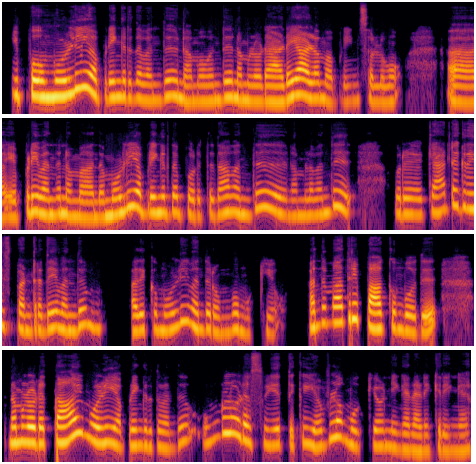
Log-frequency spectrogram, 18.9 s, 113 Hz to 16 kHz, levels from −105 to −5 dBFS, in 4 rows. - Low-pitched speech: No, high, 235 Hz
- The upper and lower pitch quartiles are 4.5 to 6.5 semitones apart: No, average, 3.5 semitones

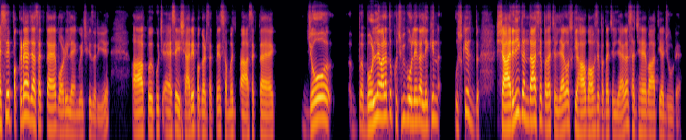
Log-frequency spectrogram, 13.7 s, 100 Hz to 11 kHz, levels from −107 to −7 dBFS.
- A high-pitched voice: No, medium, 150 Hz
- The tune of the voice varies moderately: No, wide, 7.1 semitones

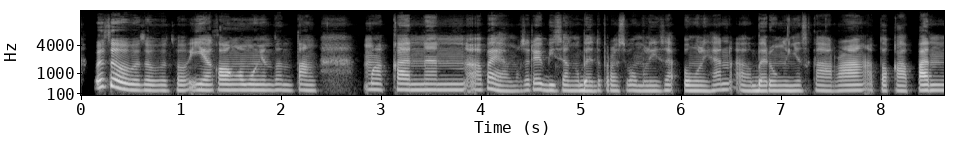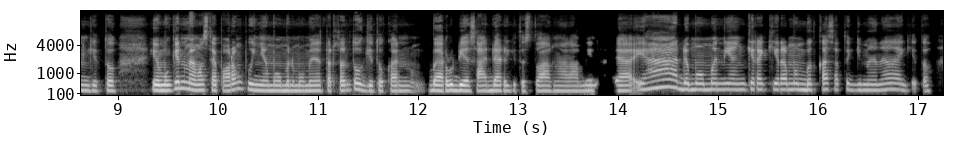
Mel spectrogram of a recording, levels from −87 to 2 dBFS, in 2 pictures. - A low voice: No, high, 200 Hz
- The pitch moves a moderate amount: No, narrow, 2.3 semitones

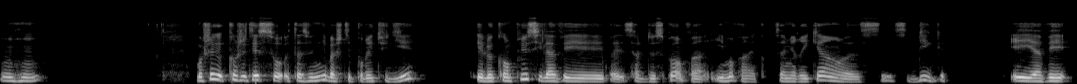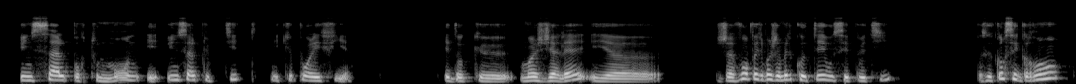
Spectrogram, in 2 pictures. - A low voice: No, medium, 170 Hz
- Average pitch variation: No, wide, 6.4 semitones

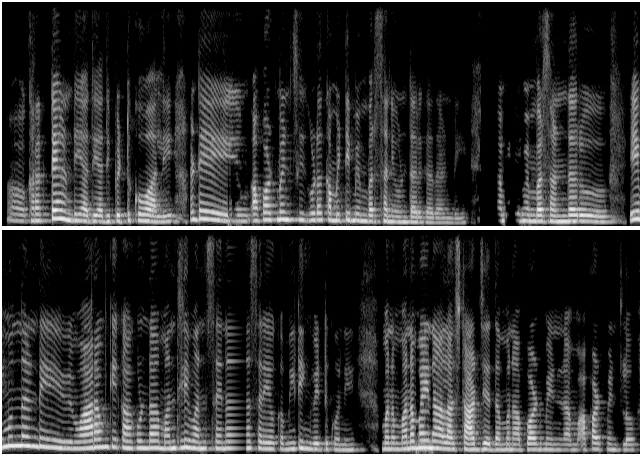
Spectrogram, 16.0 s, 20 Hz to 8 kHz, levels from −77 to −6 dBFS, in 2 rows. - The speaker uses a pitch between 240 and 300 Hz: No, high, 220 Hz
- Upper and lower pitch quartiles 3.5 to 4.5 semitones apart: Yes, average, 3.8 semitones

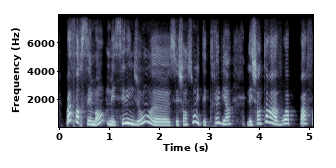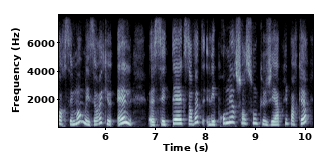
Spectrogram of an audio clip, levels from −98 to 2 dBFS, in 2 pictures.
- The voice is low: No, very high, 255 Hz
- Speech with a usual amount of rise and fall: No, wide, 5.9 semitones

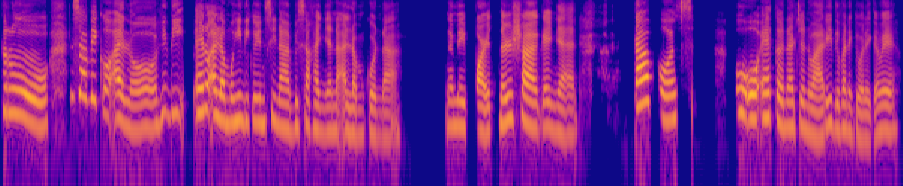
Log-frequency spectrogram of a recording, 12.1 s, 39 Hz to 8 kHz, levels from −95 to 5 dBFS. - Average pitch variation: No, wide, 6.1 semitones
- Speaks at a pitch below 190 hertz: No, high, 225 Hz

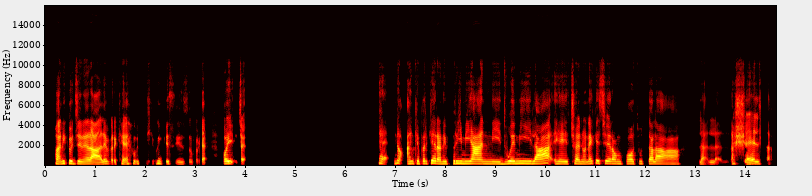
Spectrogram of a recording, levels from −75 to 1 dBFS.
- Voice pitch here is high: Yes, high, 200 Hz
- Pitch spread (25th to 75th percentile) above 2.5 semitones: No, narrow, 2.2 semitones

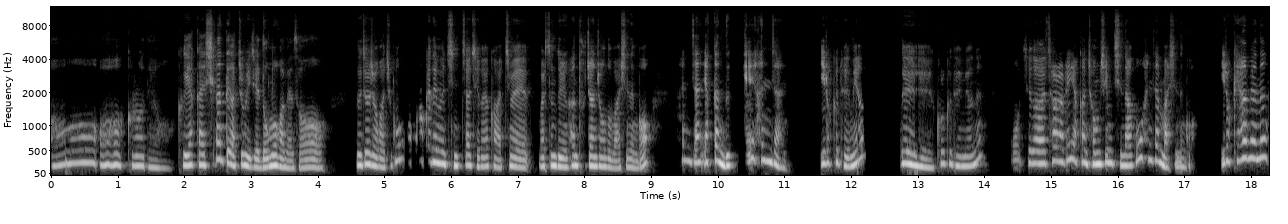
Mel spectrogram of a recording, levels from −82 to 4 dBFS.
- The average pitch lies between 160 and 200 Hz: No, high, 210 Hz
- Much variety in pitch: Yes, wide, 5.9 semitones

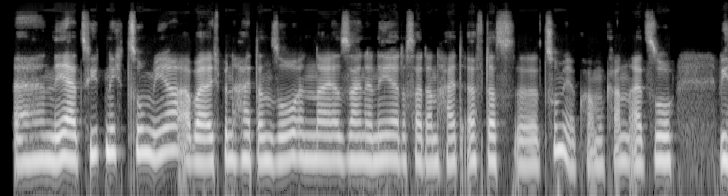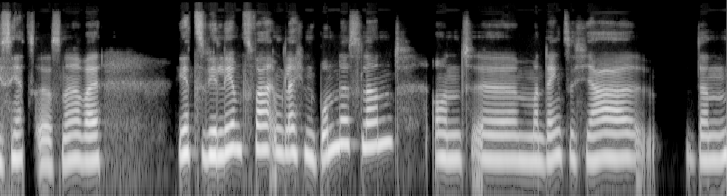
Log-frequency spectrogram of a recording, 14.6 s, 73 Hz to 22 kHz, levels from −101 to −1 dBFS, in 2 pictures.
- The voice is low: No, high, 215 Hz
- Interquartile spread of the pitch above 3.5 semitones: No, average, 2.7 semitones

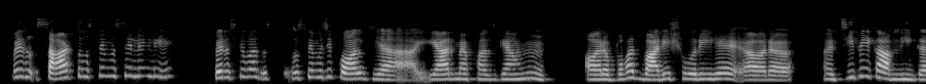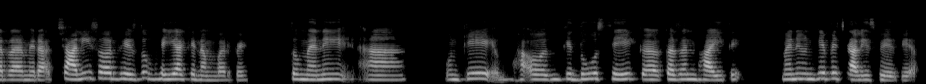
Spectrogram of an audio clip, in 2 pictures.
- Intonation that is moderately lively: Yes, average, 3.3 semitones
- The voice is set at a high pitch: Yes, high, 240 Hz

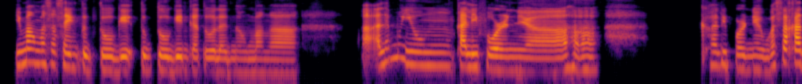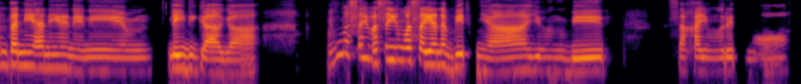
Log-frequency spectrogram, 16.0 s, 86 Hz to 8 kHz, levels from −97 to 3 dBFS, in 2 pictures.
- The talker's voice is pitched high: Yes, high, 195 Hz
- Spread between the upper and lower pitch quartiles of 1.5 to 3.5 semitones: No, average, 5.1 semitones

